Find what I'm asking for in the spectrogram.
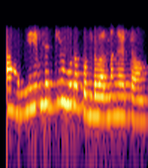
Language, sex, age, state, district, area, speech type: Malayalam, female, 30-45, Kerala, Thiruvananthapuram, rural, conversation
